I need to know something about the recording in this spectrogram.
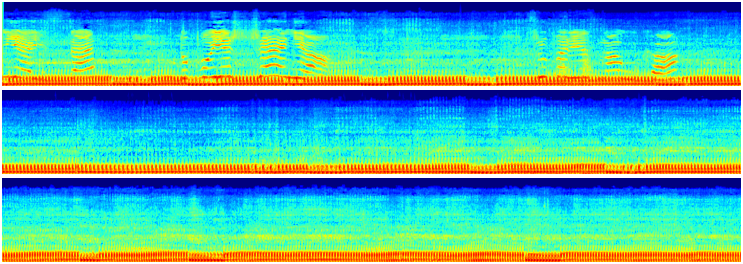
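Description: A dirt bike engine roars loudly up close, rising and falling.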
